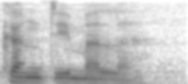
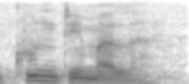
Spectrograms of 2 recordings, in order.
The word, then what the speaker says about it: Kantimala: This is called Kantimala. Sometimes you hear the devotee sing Kuntimala. It's not Kuntimala. It's a real short A, so the Brishbazi sometimes they practically swallow that A, so they Kuntimala.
